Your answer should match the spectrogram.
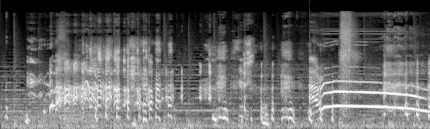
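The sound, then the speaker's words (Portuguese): Amid excited voices and laughter, a person lets out a long, loud, steady wolf howl, held for a couple of seconds at the end. “não, não uiva não, que senão você solta ele.”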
